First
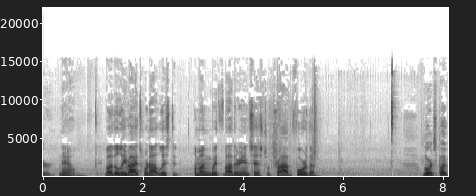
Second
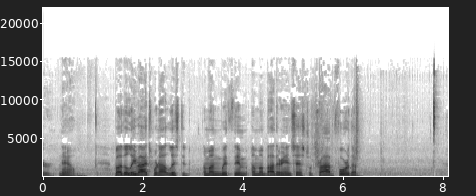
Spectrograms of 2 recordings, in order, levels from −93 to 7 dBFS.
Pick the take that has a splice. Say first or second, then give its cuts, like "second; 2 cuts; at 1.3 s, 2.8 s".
first; 2 cuts; at 1.2 s, 3.6 s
